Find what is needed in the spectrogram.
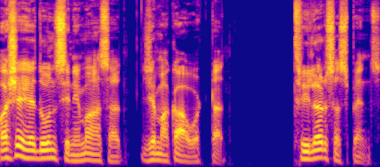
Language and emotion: Goan Konkani, neutral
